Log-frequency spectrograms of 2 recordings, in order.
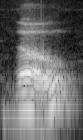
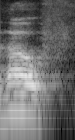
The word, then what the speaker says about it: though: So we could have the or though or though or the. What do you guys think? Obviously, it's not the or though. It's though. All right. So in this case, the digraph is silent.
